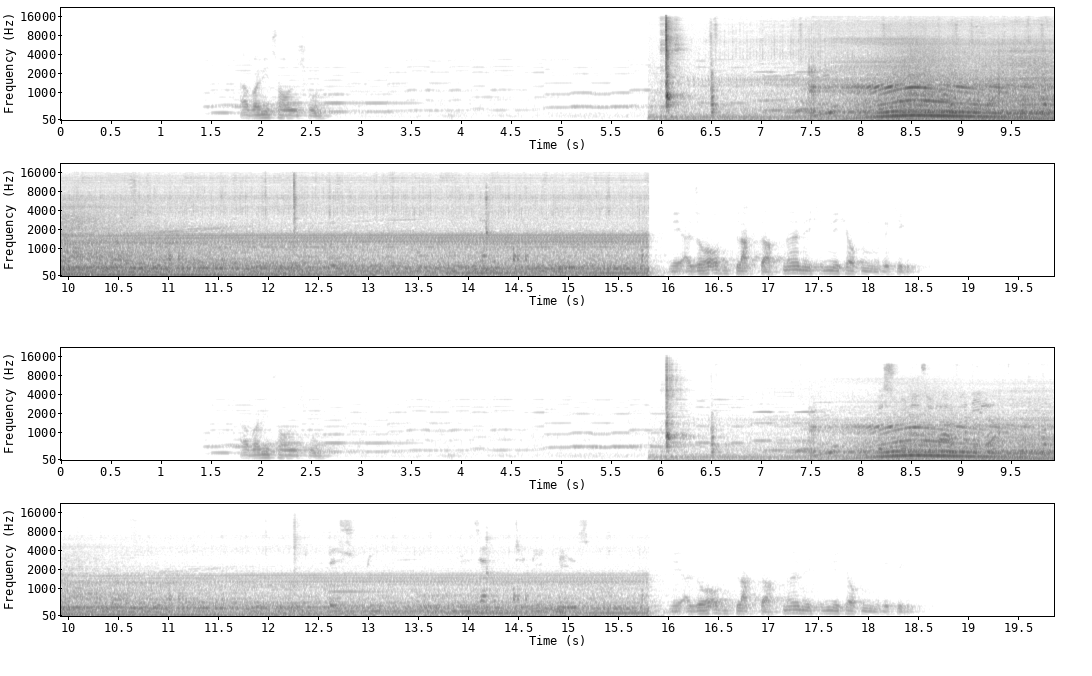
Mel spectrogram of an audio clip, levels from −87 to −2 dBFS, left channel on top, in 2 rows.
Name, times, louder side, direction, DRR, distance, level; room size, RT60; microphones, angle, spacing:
sound 1, 1.4-7.7, right 1 dB, 5° right, 1.5 m, -68 dB
voice 1, 1.8-2.7 10.3-10.6 16.0-18.4, left 2 dB, 35° left, 0.9 m, -56 dB
sound 2, 2.7-17.6, right 2 dB, 70° right, 1.6 m, -67 dB
sound 3, 5.9-15.8, left 6 dB, 60° left, 0.4 m, -42 dB
voice 2, 8.0-9.5 12.6-15.5, right 2 dB, 30° right, 0.9 m, -55 dB
24.0 x 8.5 x 5.1 m
head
